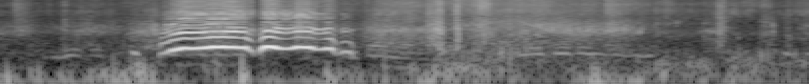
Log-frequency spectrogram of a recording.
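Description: A person lets out a loud, high-pitched wordless shout lasting about a second while sliding down a snow slope. It is followed by a fainter rushing scrape of snow.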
